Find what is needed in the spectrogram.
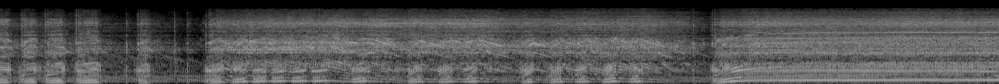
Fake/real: real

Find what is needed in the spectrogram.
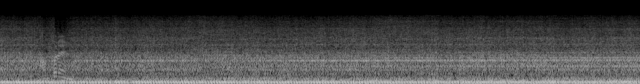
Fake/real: fake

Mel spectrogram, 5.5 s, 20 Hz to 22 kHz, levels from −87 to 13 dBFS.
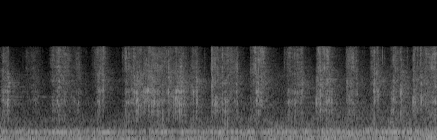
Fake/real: real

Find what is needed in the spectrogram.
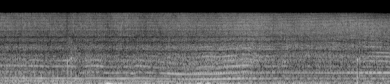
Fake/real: real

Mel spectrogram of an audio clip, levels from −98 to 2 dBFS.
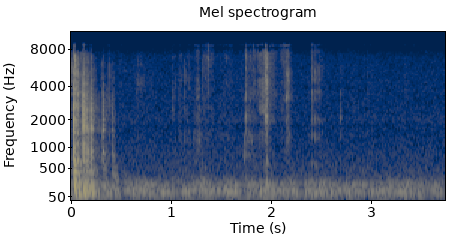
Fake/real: real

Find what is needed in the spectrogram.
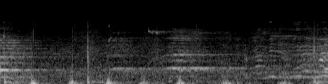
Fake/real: real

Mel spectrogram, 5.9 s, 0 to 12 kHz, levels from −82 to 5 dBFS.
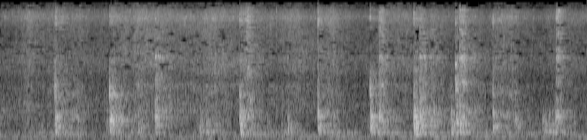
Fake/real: real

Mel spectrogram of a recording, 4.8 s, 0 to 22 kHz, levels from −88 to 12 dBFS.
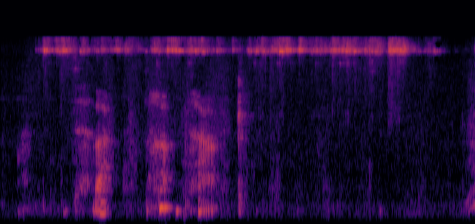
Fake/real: real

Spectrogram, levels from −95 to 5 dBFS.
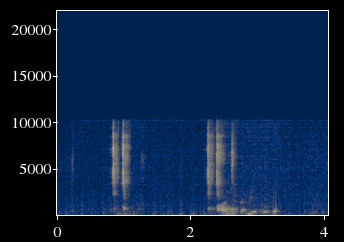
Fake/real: fake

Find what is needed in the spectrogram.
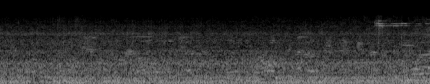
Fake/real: real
